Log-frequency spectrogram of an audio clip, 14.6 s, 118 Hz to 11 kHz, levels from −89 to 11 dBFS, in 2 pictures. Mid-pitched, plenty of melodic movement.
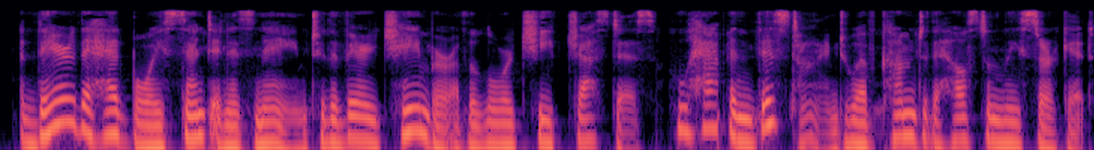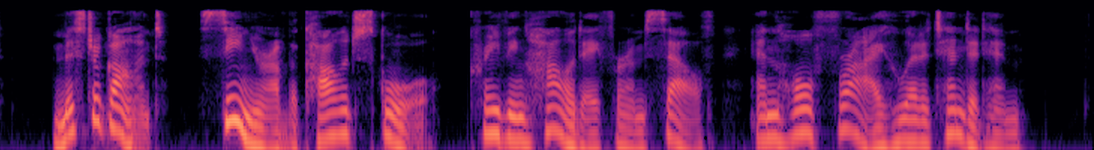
Yes: medium, 145 Hz; wide, 6.9 semitones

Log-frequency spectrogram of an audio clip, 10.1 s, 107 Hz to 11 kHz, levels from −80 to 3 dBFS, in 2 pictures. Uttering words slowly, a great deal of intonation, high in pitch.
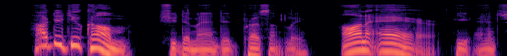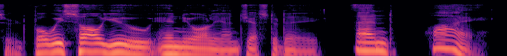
No: slow, 125 wpm; wide, 8.4 semitones; low, 110 Hz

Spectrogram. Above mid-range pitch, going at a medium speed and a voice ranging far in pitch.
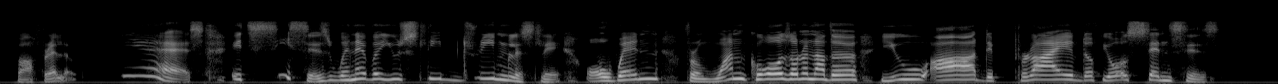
No: high, 215 Hz; slow, 100 wpm; wide, 6.5 semitones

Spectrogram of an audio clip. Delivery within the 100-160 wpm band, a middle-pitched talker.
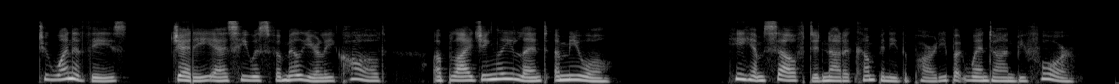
Yes: slow, 135 wpm; medium, 180 Hz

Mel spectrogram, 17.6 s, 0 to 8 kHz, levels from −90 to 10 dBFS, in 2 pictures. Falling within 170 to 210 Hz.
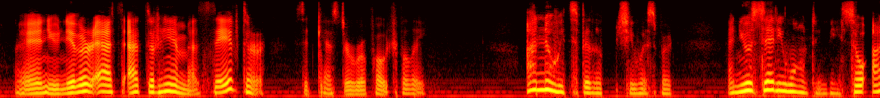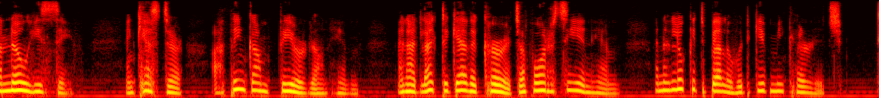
Yes: high, 190 Hz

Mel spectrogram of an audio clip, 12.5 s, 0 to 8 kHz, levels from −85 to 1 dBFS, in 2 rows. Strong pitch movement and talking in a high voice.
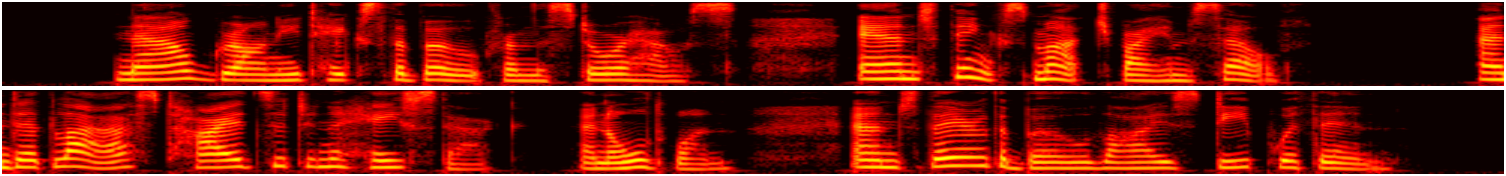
No: average, 3.4 semitones; high, 225 Hz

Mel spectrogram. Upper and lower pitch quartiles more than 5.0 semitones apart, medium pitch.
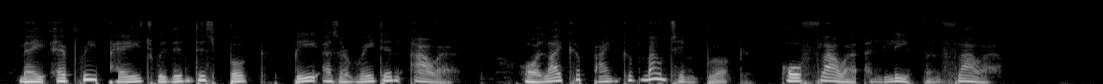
No: wide, 5.6 semitones; low, 130 Hz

